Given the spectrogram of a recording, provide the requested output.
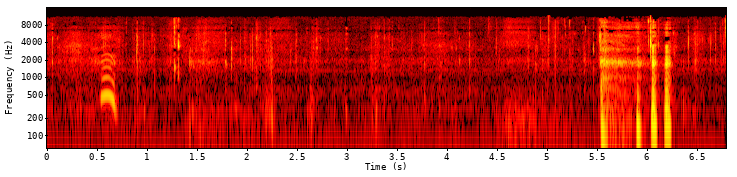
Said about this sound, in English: I don't like crunching into the microphone because I hate eating.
